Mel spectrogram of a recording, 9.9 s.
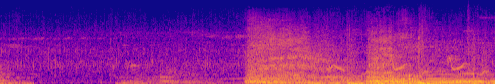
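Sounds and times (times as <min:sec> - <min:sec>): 
dinosaur growling rumbles in a prehistoric forest: 0:04.9 - 0:09.8.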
